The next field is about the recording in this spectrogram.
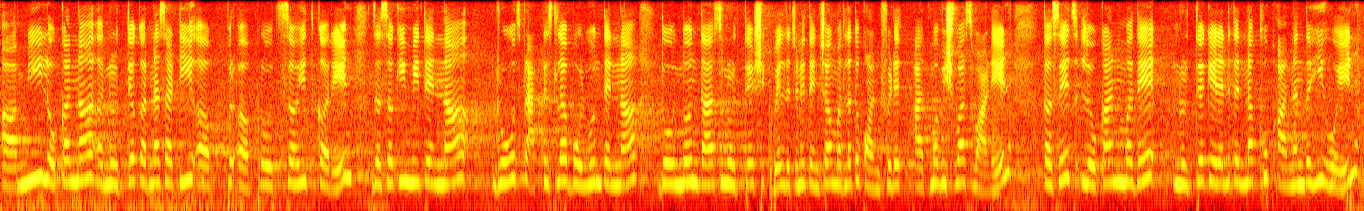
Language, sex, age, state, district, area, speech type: Marathi, female, 18-30, Maharashtra, Mumbai Suburban, urban, spontaneous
